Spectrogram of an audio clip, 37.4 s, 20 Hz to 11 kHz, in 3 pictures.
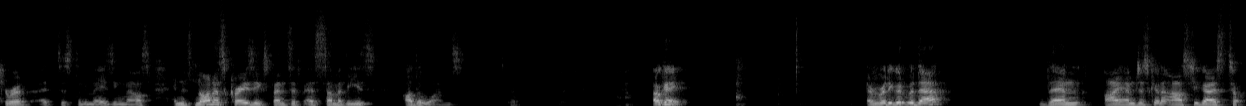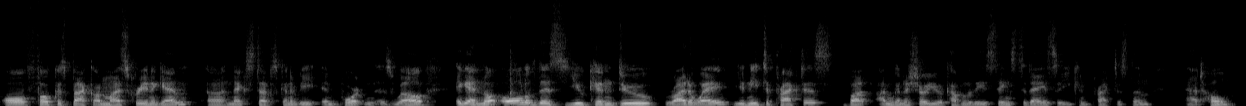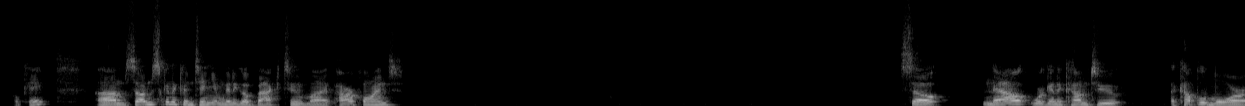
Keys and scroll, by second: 27.1 super+Tab.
